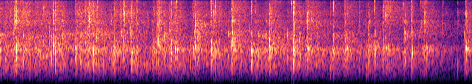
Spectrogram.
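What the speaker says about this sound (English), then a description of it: "If you would join me in a round of applause for our speakers, all of our speakers for today." Audience at a faith community event on the opioid crisis gives a steady round of applause for the speakers, dense clapping throughout at moderate volume.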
